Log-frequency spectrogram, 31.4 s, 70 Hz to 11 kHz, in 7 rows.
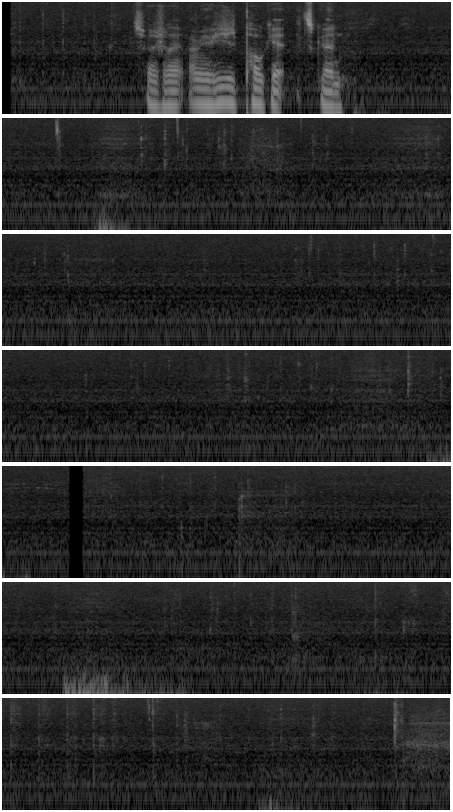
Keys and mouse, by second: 2.8 i, 4.2-7.0 drag, 5.8 g, 7.5 f, 8.0-13.0 drag, 8.6 f, 9.3 f, 10.8 f, 13.1 f, 13.9-15.0 drag, 15.7 ctrl+z, 16.5 ctrl+s, 17.5 KP_1, 18.5 KP_3, 20.7 f, 21.2-24.8 drag, 24.9 f, 26.0 f, 26.4-29.9 drag, 29.9 ctrl+s, 30.7 KP_1.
